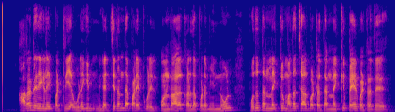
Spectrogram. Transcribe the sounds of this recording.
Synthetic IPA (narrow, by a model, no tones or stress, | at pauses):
ʔɐɾɐnɛɾɪɣɐɭɐɪpːɐʈrɪjɐʊlɐɣɪnmɪɣɐt͡ʃːɪrɐnd̪ɐpɐɽɐɪpːɯɣɐɭɪlɔndraːɣɐkːɐɽɯðɐpːɐɽɯmɪnːuːlpɔðɯt̪ːɐnmɐɪkːɯmːɐðɐt͡ʃːaːɾpɐʈrɐt̪ɐnmɐɪkːɯpːɛjɐɾpɛʈrɐðɯ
